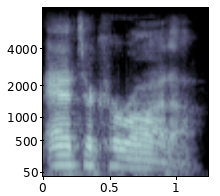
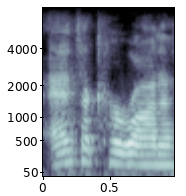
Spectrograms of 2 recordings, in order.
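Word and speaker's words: antahkarana: called they'll know it's a karana it's an anti karana that's how you pronounce it you spell that a n ta HK AR a and a it's an anti karana symbol if you want to write that down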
